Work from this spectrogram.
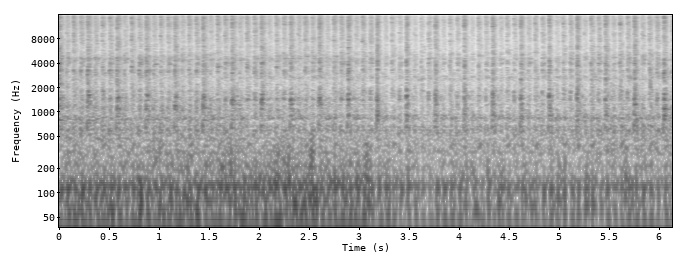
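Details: Super M tractor right after startup: sharp, quick knocking/tapping about three to four times a second over the low idle beat. Owner first suspected a cracked exhaust manifold, now thinks it is likely the manifold gasket; not confirmed.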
